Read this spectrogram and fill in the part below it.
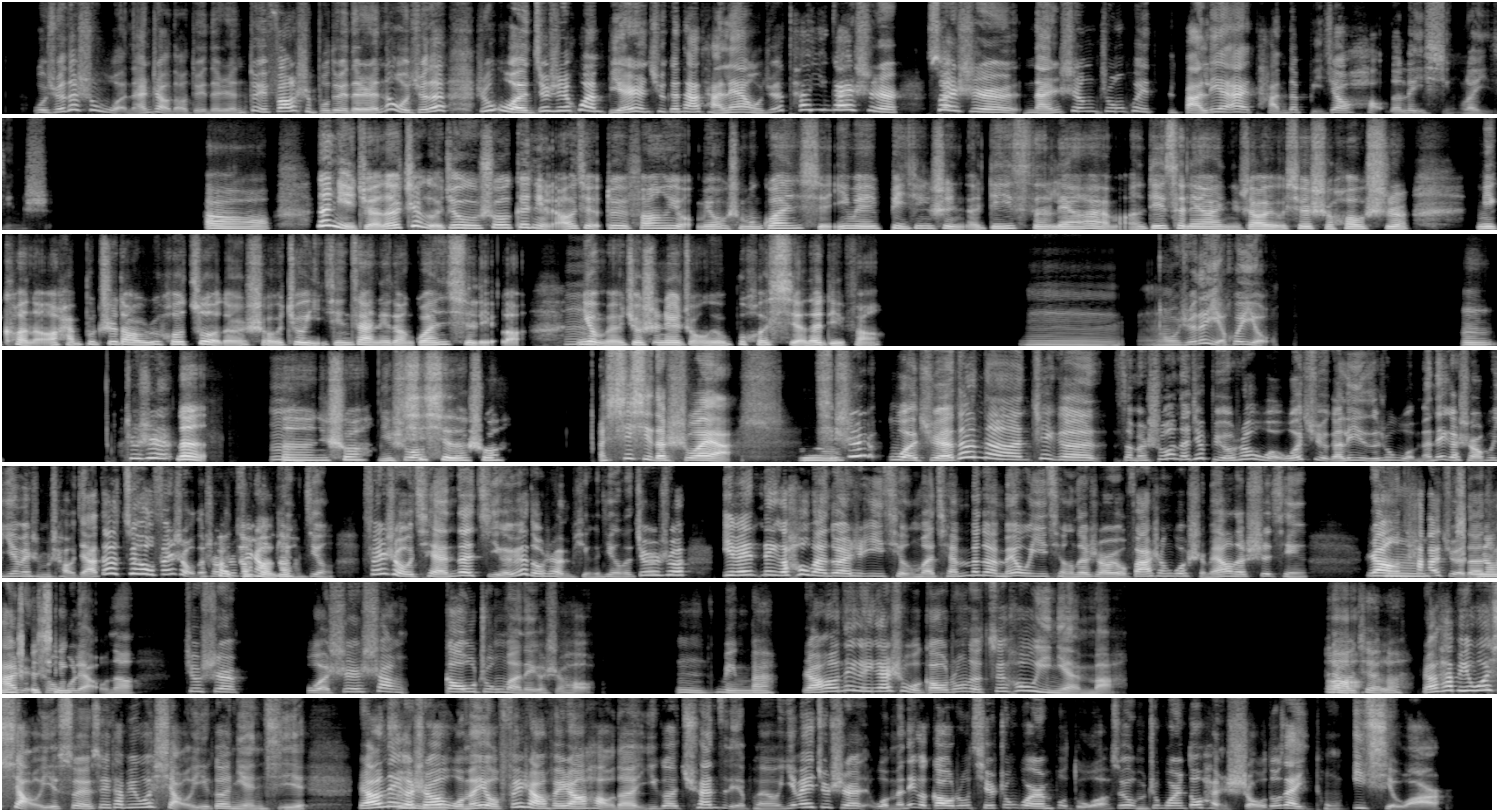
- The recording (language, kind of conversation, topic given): Chinese, podcast, 有什么歌会让你想起第一次恋爱？
- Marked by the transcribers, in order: lip smack; lip smack; other background noise; teeth sucking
